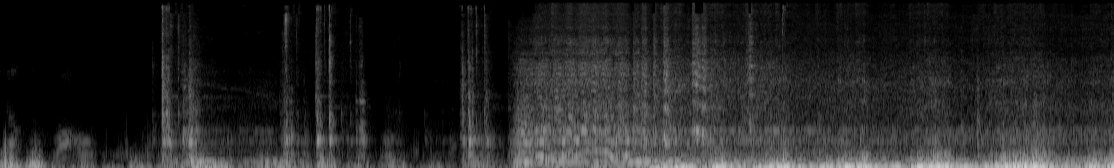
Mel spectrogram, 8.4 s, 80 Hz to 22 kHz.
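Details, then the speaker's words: Ford Capri 3.0L V6 race car replica stored 20 years, after ignition points were cleaned to restore spark: engine catches after handling noise and settles into a steady, even low rumble; good oil pressure, running nice while warming up. "Yeah, oil pressure is good, mate. Yeah, oil pressure is good. >> Yeah, she is running nice."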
